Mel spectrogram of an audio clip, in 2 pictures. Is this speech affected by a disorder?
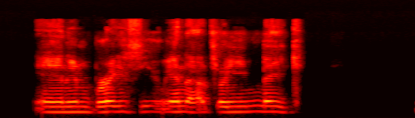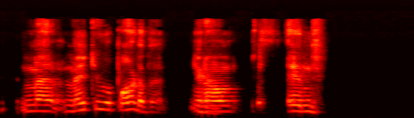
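Yes: cerebral palsy; able to speak.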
